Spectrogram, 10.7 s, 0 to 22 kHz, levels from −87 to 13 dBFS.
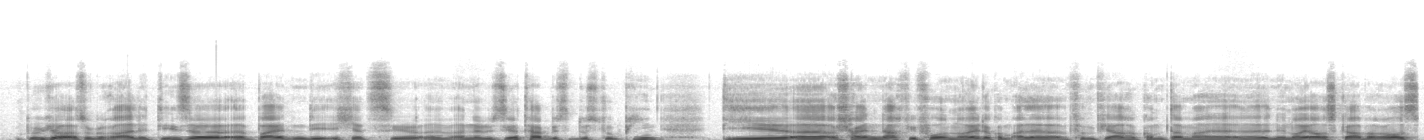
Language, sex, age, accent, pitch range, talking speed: German, male, 50-69, German, 145-170 Hz, 180 wpm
